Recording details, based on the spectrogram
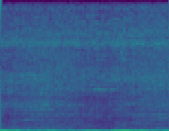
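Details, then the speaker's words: Acura RSX with automatic transmission, just had new intake and first fluid flush: low uneven idle dipping and surging in park or neutral, settling to normal idle in gear. "And you can hear this rough idle. As soon as I put it in gear, it relaxes down to a normal idle."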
